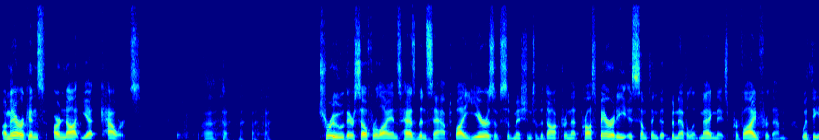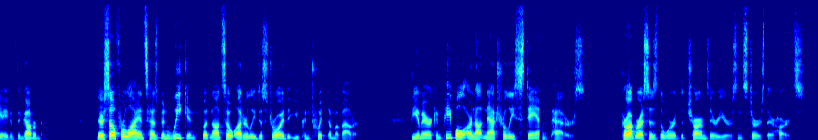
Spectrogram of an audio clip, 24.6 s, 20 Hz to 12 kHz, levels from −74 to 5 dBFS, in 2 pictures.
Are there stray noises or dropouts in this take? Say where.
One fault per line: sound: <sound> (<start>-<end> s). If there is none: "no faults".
sound: laugh (2.6-4.2 s)
sound: dropout (20.4-20.4 s)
